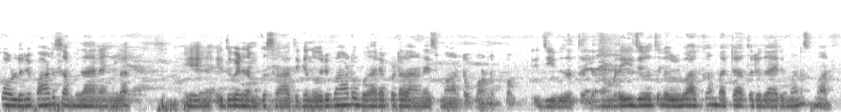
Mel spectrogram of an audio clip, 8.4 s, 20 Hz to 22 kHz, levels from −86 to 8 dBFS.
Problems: none marked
